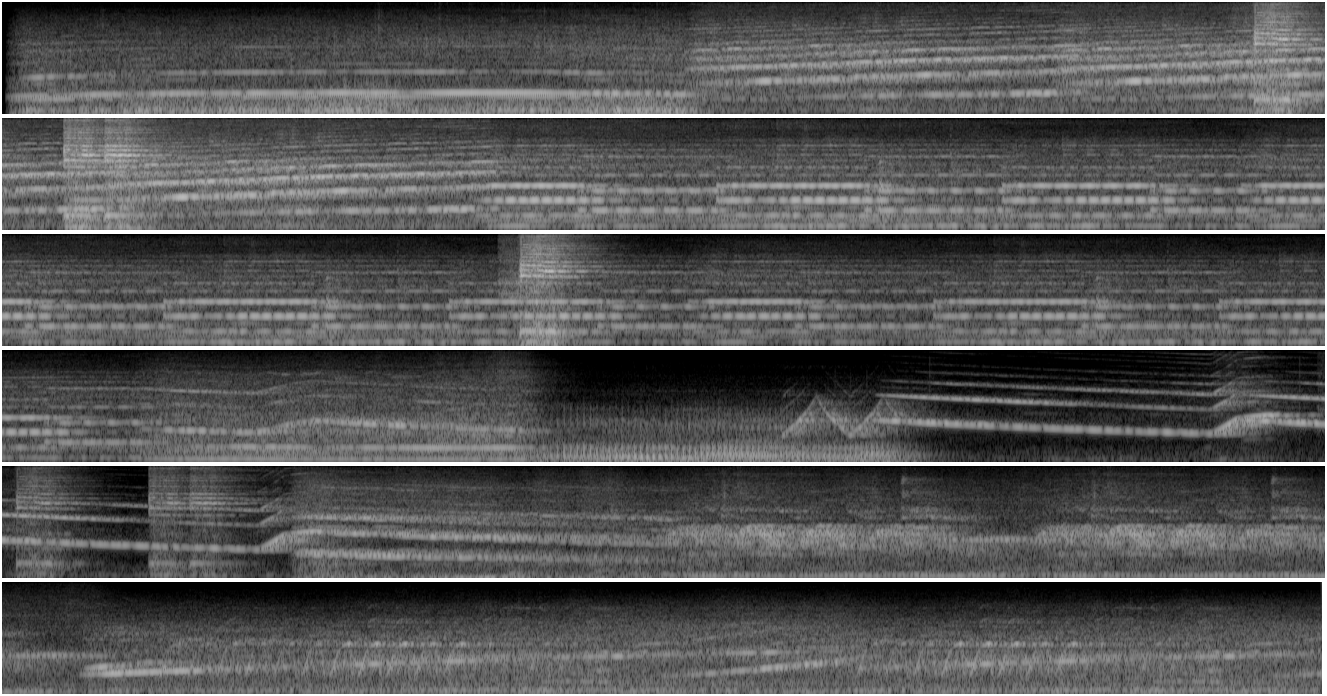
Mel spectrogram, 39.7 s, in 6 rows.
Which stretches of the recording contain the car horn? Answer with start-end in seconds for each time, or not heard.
6.2-7.3, 15.7-16.1, 26.4-27.6.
